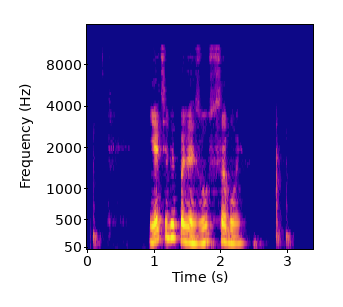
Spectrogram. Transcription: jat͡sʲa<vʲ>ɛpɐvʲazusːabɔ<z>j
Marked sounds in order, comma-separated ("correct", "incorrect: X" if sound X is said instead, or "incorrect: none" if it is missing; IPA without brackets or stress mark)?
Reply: incorrect: bʲ, incorrect: none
